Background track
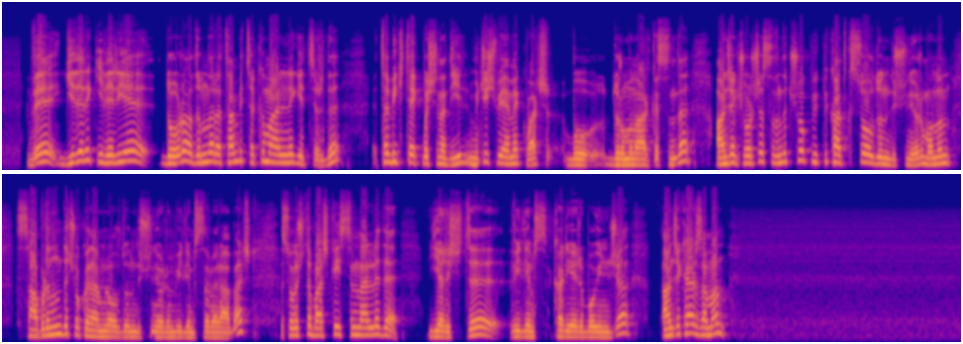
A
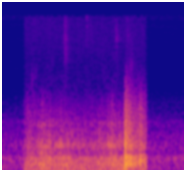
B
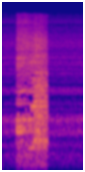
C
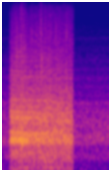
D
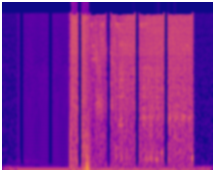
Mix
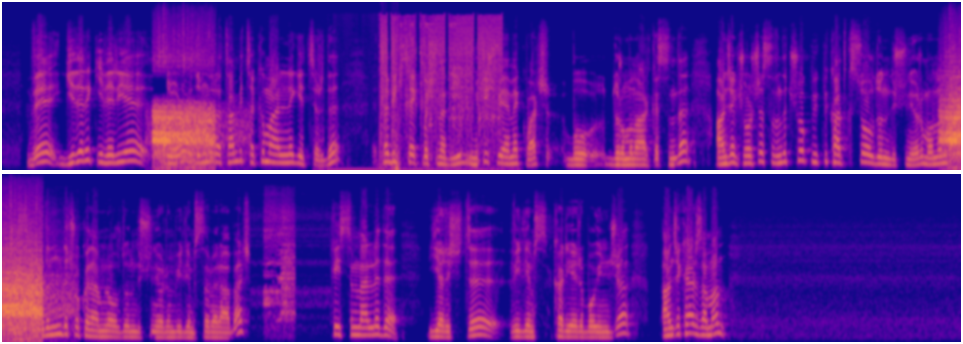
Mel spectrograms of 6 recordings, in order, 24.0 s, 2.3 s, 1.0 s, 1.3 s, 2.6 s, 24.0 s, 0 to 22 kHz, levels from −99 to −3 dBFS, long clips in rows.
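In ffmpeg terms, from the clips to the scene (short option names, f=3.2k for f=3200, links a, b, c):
-filter_complex "[3:a]asplit=2[a][b];[0:a]volume=-12dB[c];[a]asuperstop=centerf=2800:order=8:qfactor=0.93[d];[4:a]acrossover=split=9000[e][f];[f]acompressor=threshold=-38dB:ratio=4:attack=1:release=60[g];[e][g]amix=inputs=2:normalize=0[h];[b]dynaudnorm=f=160:g=3:m=15dB[i];[c]asplit=2[j][k];[j]atrim=end=15.084[l];[2:a]atrim=end=1.01,asetpts=PTS-STARTPTS,volume=-16dB[m];[k]atrim=start=16.086[n];[d]atrim=end=1.34,asetpts=PTS-STARTPTS,volume=-3dB,afade=t=in:d=0.004:c=hsin,afade=t=out:st=1.336:d=0.004:c=hsin,adelay=1780[o];[h]atrim=end=2.64,asetpts=PTS-STARTPTS,volume=-12.5dB,afade=t=in:d=0.004:c=hsin,afade=t=out:st=2.636:d=0.004:c=hsin,adelay=3870[p];[i]atrim=end=1.34,asetpts=PTS-STARTPTS,volume=-13dB,afade=t=in:d=0.004:c=hsin,afade=t=out:st=1.336:d=0.004:c=hsin,adelay=11610[q];[l][m]acrossfade=d=0.004:c1=hsin:c2=hsin[r];[r][n]acrossfade=d=0.004:c1=hsin:c2=hsin[s];[s][o][p][q]amix=inputs=4:normalize=0"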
